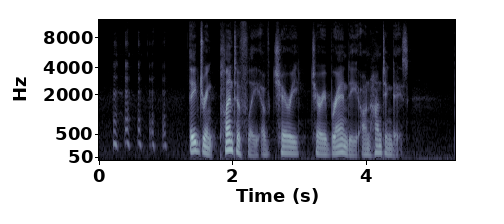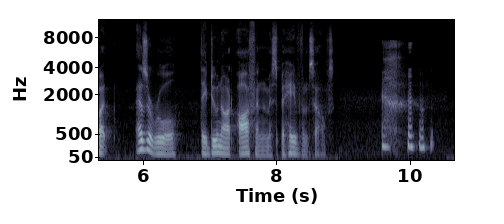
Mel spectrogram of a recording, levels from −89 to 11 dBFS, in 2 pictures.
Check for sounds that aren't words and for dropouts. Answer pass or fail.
fail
